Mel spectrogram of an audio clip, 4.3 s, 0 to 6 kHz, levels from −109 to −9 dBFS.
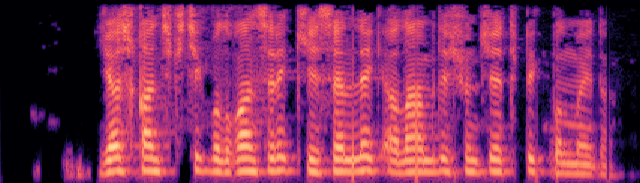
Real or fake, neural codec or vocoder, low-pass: real; none; 5.4 kHz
